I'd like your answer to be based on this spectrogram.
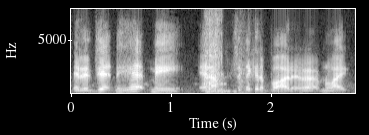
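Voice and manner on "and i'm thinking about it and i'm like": normal talking voice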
